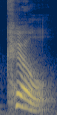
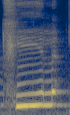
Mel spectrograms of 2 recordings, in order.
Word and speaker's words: kill: تلفظش چی شد؟ kill. kill. لطفاً kill نخونید، این ای کوتاه.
